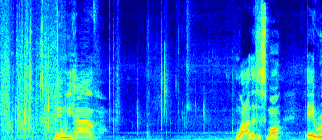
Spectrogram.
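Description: A plastic bag crinkles and rustles as hands handle it.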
